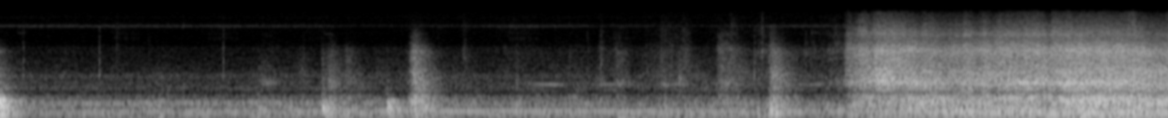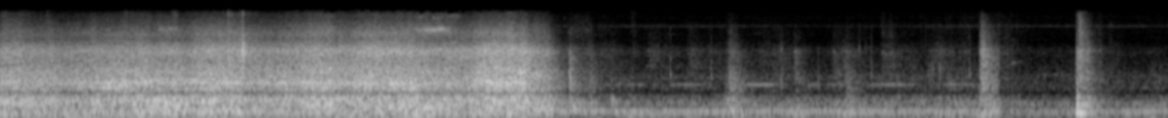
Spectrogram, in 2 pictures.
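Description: Faint background with a few short knocks, then about eight seconds in a loud, steady rushing noise starts, runs about nine seconds and cuts off suddenly.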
